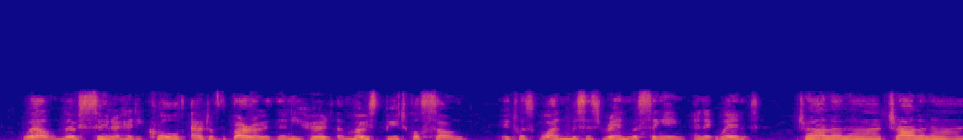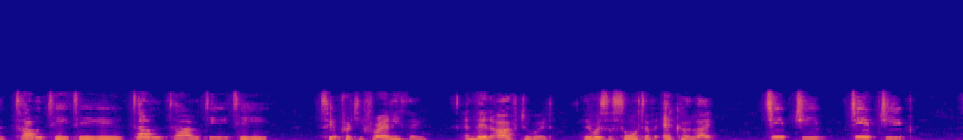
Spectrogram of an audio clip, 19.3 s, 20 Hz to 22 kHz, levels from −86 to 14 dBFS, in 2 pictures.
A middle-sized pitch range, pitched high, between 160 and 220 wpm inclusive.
No: wide, 8.5 semitones; very high, 275 Hz; average, 185 wpm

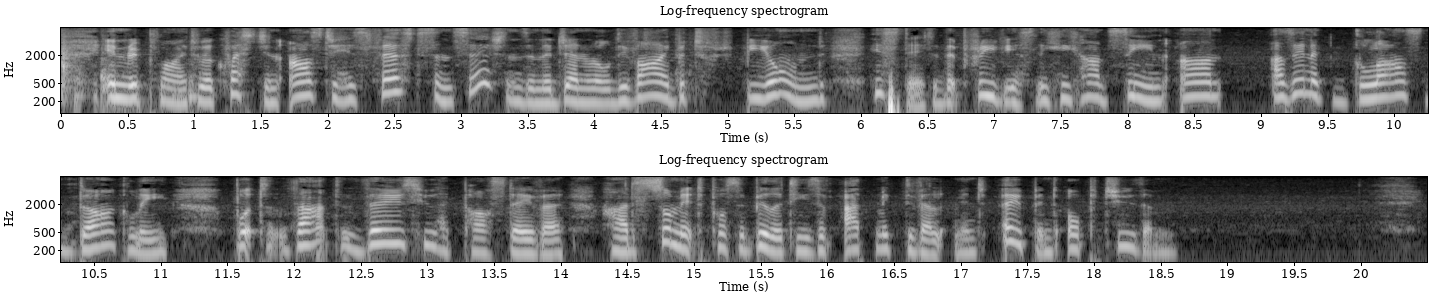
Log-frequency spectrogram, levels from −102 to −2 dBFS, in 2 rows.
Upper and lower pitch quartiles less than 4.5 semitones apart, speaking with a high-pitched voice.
No: average, 5.1 semitones; high, 220 Hz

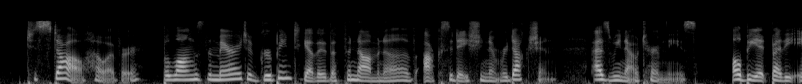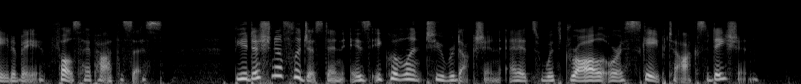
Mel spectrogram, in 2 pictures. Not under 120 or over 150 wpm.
No: average, 165 wpm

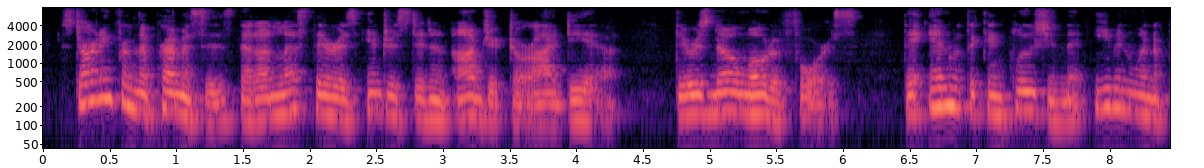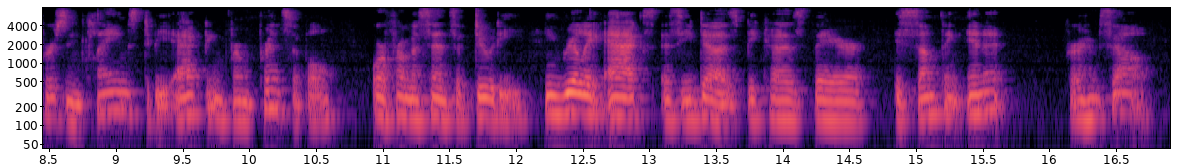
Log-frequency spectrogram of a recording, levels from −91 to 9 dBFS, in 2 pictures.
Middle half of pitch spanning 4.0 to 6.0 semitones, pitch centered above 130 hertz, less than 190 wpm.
No: average, 4.4 semitones; medium, 140 Hz; average, 195 wpm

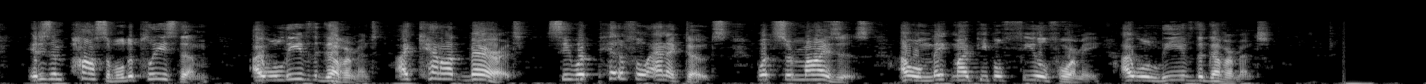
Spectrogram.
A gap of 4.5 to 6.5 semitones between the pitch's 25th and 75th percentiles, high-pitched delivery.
Yes: wide, 5.4 semitones; high, 230 Hz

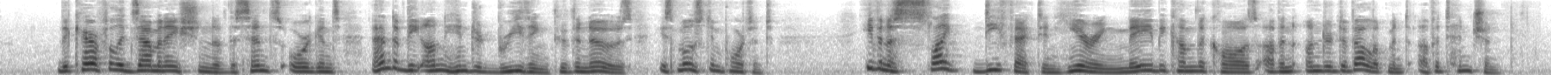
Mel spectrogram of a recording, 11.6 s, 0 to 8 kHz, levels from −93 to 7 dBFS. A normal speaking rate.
Yes: average, 175 wpm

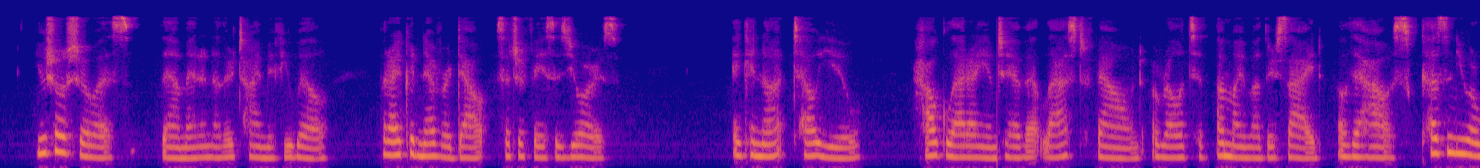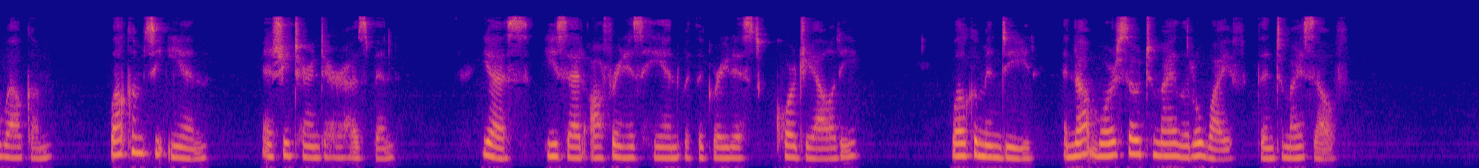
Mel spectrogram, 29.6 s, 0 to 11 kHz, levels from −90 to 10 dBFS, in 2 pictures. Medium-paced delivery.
Yes: average, 160 wpm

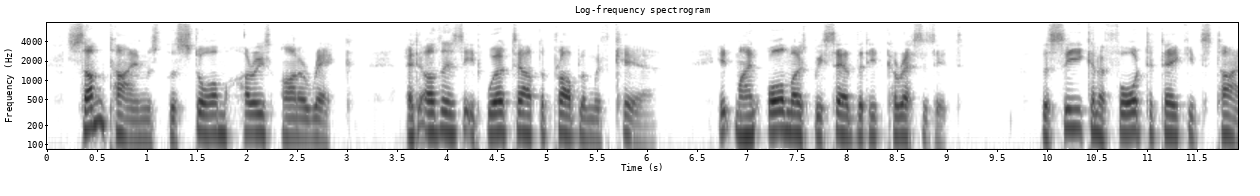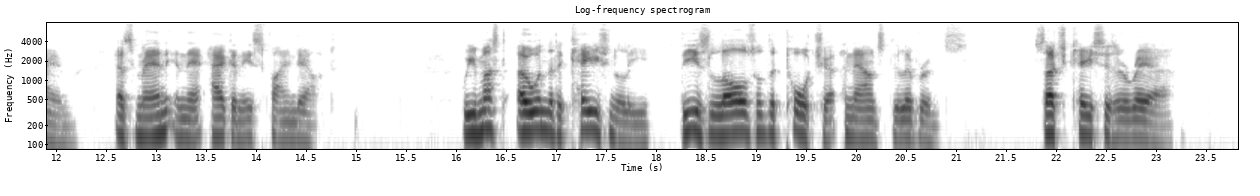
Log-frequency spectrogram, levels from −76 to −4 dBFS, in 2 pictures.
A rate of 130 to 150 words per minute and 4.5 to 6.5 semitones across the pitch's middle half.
No: average, 140 wpm; average, 3.7 semitones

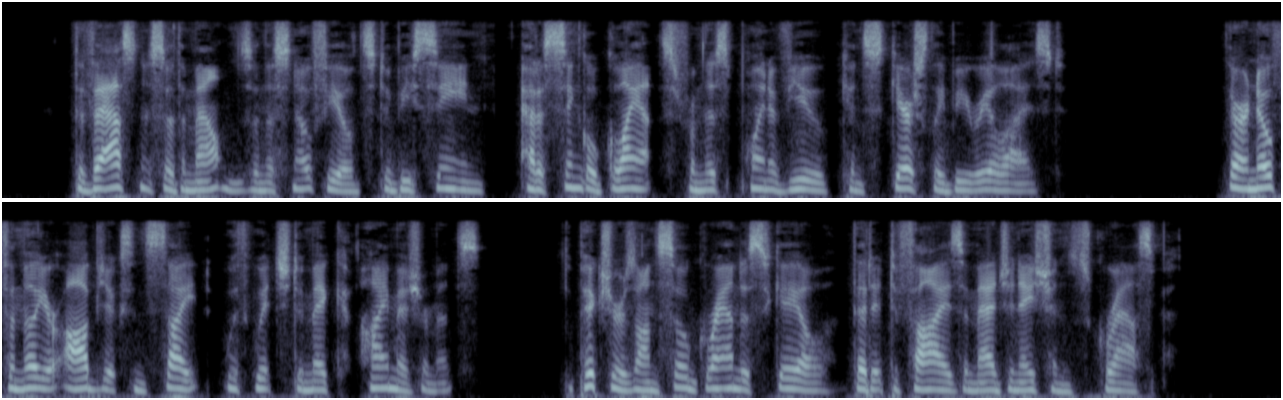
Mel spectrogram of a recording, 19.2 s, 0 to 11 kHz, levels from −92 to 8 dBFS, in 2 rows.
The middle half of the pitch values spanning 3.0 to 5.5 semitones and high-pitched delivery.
No: average, 3.5 semitones; medium, 150 Hz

